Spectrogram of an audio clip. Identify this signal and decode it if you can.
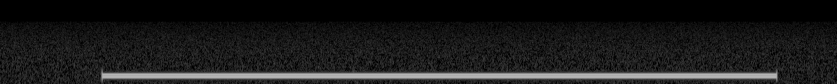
Telephone call progress tone (North American or UK plan), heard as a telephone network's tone, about 350, 450 Hz. Dial tone.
